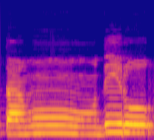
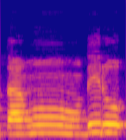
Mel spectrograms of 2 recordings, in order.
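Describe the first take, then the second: Both takes have the same delivery.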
